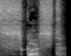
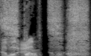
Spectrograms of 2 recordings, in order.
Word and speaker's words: Scust: It's Scust. Yes, I Scust, think not Scots.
